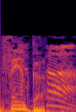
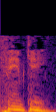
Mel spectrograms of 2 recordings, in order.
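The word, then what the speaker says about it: Famke: Fama. It's a fam key.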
